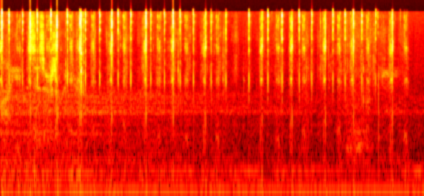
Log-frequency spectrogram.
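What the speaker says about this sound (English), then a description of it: "let me just get in with my scissors over here" Close, crisp snips and clicks of metal scissors in an ASMR surgeon roleplay, steady repeated cuts over a low hum with soft talking.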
